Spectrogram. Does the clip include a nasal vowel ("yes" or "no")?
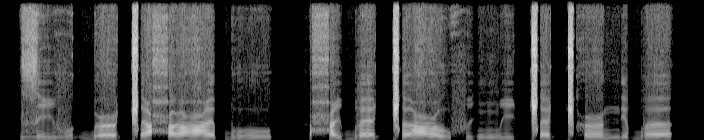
no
